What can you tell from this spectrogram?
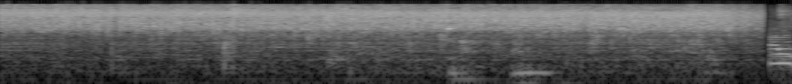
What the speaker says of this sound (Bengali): আর এদিকে মাংস ভাজা হইতেছে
